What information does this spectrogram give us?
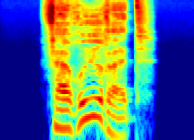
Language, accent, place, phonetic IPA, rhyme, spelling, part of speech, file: German, Germany, Berlin, [fɛɐ̯ˈʁyːʁət], -yːʁət, verrühret, verb, De-verrühret.ogg
- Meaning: second-person plural subjunctive I of verrühren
